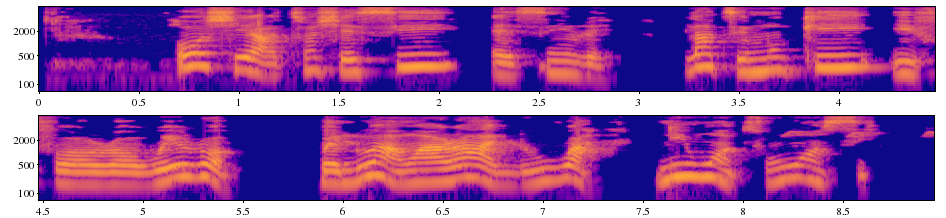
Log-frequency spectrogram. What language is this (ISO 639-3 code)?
yor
